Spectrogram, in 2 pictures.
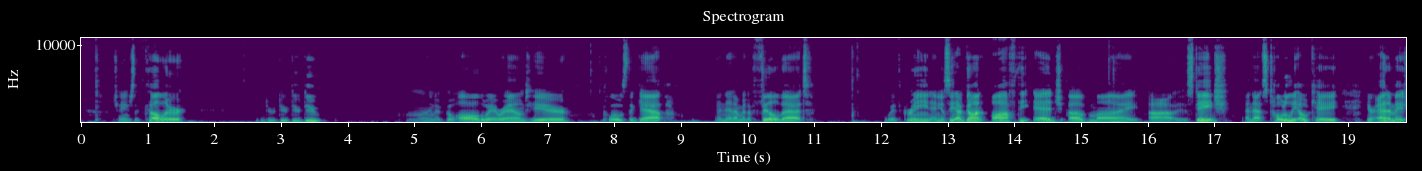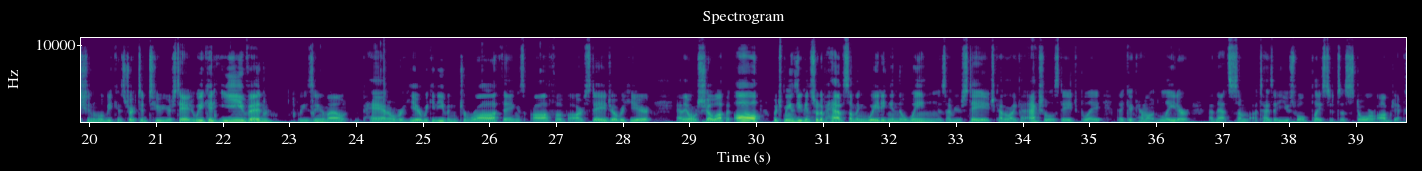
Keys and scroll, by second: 10.2 k, 15.4 v, 23.3 space.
